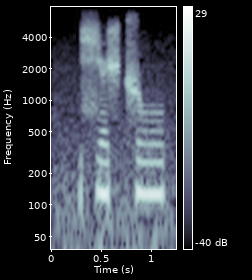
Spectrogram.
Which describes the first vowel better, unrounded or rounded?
unrounded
